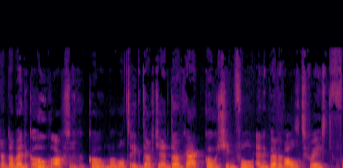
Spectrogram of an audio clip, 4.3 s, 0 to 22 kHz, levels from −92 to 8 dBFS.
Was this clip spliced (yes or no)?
yes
